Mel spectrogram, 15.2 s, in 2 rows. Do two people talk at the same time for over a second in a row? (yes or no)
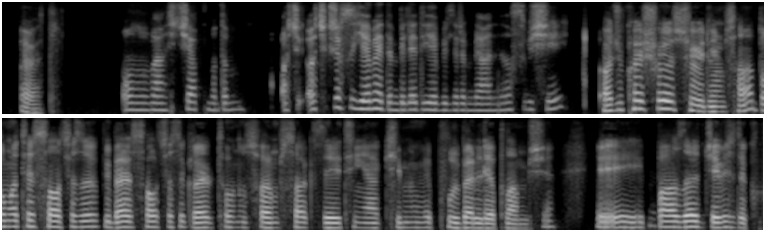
no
